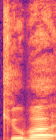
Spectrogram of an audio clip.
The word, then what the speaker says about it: Cuba: said it right like i should say kooba because that's how my family says it but like i'm a little too white looking so i kind of go with cuba and like i still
